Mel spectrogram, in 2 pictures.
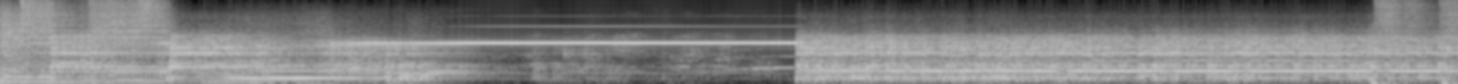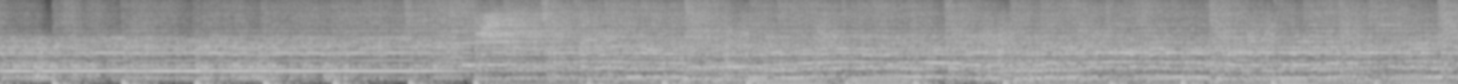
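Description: Live rock band playing: electric guitar, bass guitar and drum kit. Early on the sound thins out under a few long high tones. Then a long held note rings over drum hits, and the low end fills back in about ten seconds in.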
